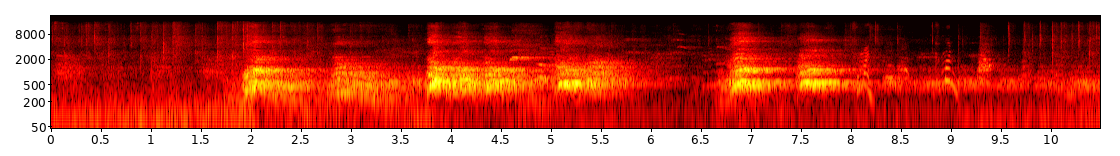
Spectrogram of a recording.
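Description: A dog barking in three loud bouts, about two seconds in, around the middle, and again near the end.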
